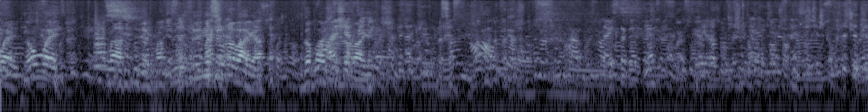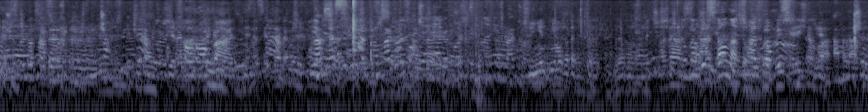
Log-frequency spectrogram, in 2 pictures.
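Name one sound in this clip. A young man talks.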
